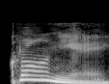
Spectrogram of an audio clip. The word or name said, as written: cronje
